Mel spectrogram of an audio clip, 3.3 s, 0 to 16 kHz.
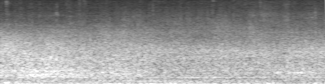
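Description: An Airbus A380 roars through takeoff at LAX, a dense, loud, steady rumble of jet engine noise with no break, heard from the airport side.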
